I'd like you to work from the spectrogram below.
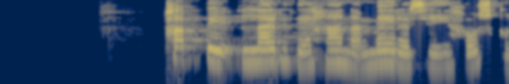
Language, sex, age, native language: Icelandic, female, 11, Icelandic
